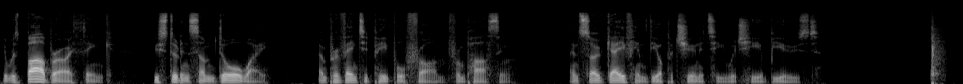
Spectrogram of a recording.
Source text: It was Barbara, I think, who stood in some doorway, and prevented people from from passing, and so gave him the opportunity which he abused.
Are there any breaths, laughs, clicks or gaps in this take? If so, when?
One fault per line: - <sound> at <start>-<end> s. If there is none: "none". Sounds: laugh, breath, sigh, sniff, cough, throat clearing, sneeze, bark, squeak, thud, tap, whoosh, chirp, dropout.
- tap at 9.3-9.5 s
